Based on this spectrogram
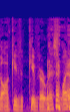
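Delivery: put-on laughing mutter under the breath. Retelling his own past reaction to another man's claim, retelling a laughing mutter. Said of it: "laughing under my breath, going like".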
